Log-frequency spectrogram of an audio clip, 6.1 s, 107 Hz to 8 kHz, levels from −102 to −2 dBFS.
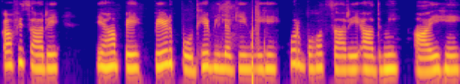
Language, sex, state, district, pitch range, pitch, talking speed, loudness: Hindi, female, Bihar, Saran, 230-265 Hz, 240 Hz, 145 wpm, -17 LUFS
